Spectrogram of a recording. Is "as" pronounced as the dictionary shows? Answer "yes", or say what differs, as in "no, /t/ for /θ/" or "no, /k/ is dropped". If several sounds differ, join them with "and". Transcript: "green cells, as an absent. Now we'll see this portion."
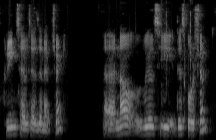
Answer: yes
